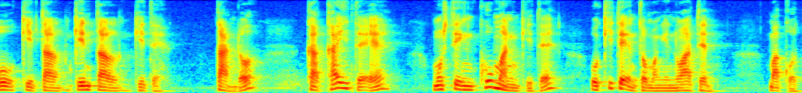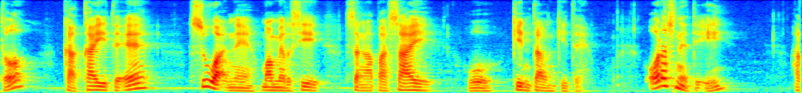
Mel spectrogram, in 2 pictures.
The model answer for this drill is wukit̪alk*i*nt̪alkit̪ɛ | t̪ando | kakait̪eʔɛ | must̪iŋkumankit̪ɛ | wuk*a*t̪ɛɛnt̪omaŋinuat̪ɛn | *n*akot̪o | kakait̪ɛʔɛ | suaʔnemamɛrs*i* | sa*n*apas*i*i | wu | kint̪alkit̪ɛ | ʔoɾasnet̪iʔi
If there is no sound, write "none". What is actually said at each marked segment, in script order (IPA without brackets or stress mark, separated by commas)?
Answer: i, i, m, i, ŋ, a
